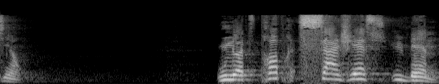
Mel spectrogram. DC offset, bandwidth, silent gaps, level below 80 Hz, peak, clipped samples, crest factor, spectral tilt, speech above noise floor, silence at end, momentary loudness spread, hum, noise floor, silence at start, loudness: under 0.1%; 11 kHz; none; -60 dBFS; 0 dBFS; under 0.1%; 20 dB; -2 dB/octave; 48 dB; 0 s; 11 LU; none; -66 dBFS; 0 s; -16 LUFS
